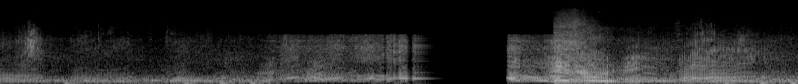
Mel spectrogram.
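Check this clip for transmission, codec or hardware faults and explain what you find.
Three faults are audible, overlapping in the middle of the clip.

Input switched to a poorer device, 2.71 to 5.54 s: the sound abruptly turns dull, with nothing above 4 kHz and a faint new noise floor, with no gap and no level jump. This likely comes from capture moving to a narrower-band microphone or headset profile, then switching back.

Repeated packet loss (robotic sound), 3.83 to 4.13 s: four short holes, the longest 48 ms, are each patched by stretching the preceding sound. About 40 percent of this span is concealed, so the audio turns choppy, with fragments missing.

Long network dropout, 4.15 to 5.09 s: about 0.92 s of audio never arrives. The last sound is extended as a decaying buzz, then roughly 0.56 s of silence follows before the audio resumes without the lost part, likely from a stall in the network stream.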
